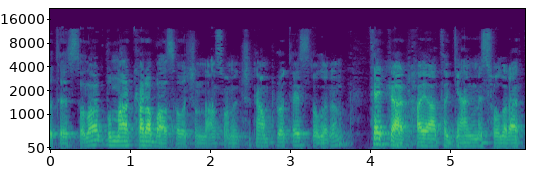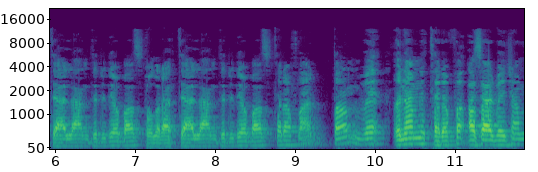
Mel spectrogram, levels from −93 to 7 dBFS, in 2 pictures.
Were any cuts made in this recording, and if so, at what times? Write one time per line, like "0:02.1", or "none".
0:03.8
0:07.1
0:10.2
